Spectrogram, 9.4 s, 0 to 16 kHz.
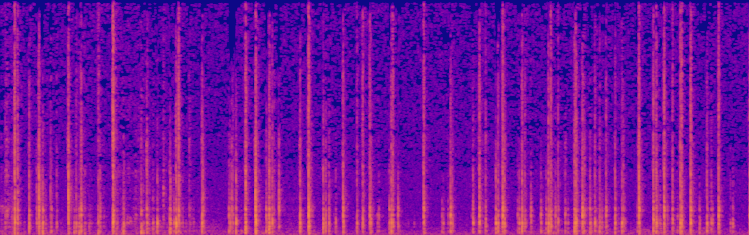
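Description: Long painted nails tap and scratch a small, empty-looking, hollow rectangular cardboard box with a holographic foil coating, held in both hands. A quiet, steady stream of rapid, crisp clicks and scratchy taps comes through, with a papery midrange around 900 Hz, bright edges and almost no low end. Each tap dies away almost instantly.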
